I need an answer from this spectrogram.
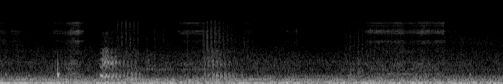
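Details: Steady low throbbing purr from a stray cat being stroked in a park, continuous through the whole stretch, with soft rustles of handling on top.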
